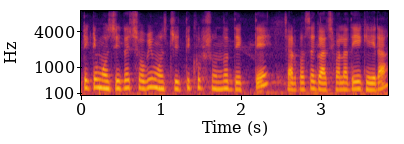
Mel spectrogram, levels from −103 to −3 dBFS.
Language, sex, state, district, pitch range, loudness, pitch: Bengali, female, West Bengal, Jhargram, 195-230 Hz, -26 LUFS, 215 Hz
